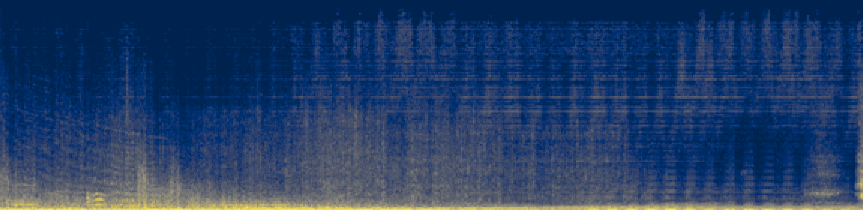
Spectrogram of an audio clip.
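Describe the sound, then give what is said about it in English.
A craft comes down and crashes in a sci-fi sound effect set on a planet's surface. A loud, continuous roaring rumble lasts about five seconds, then eases into a quieter, steady droning hum with sustained tones. “Something's coming down. It's going to crash.”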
